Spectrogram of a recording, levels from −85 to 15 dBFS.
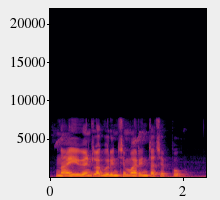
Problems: background sounds at intervals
